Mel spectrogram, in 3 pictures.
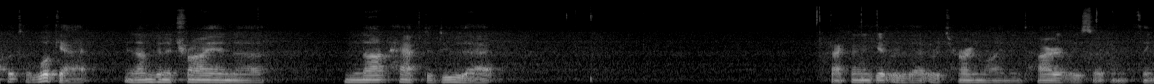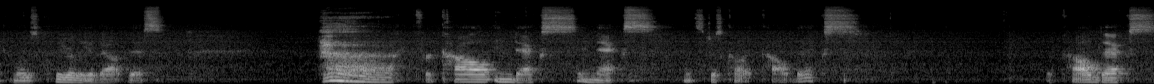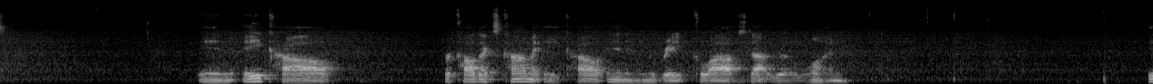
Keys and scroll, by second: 1.8 Down, 2.6 Left, 4.4 Left, 5.7 Tab, 6.4 Up, 7.1 Down, 8.1 Escape, 8.6 d, 9.3 Up, 11.0 Escape, 11.6 shift+a, 16.5 Left, 20.4 BackSpace, 20.8 c, 21.6 BackSpace, 21.8 d, 22.5 Down, 23.6 Up, 24.0 Right, 26.3 Right, 27.5 Left, 28.0 Right, 30.3 Right, 31.9 Return, 32.4 Tab, 33.7-34.6 typing.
